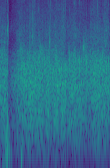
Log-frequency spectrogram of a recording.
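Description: A crowd breaks into sustained applause, a dense, steady wash of clapping that starts abruptly and stays loud and even throughout, with no voices standing out.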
